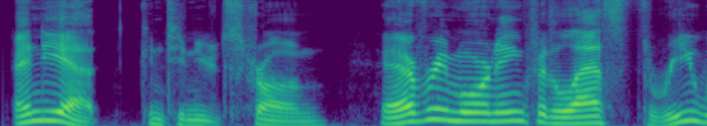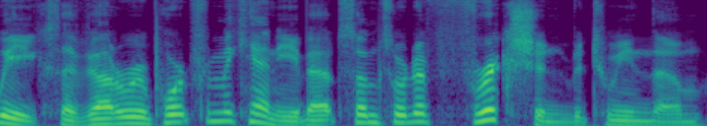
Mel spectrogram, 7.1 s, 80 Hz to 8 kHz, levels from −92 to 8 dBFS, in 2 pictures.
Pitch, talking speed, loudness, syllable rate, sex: 140 Hz, 205 wpm, -20 LUFS, 5.7 syllables/s, male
